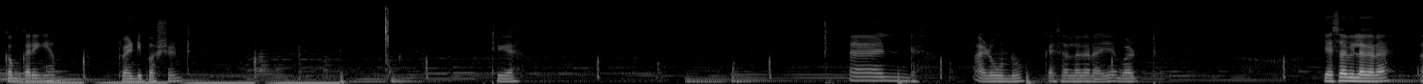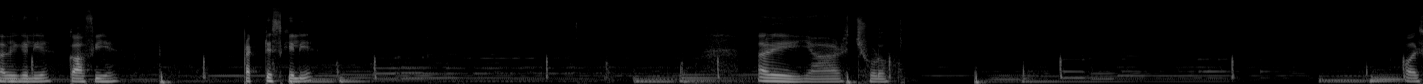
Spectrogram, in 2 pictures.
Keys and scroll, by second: 0.6-1.8 typing, 4.8 ctrl+t, 8.1 Return, 8.8 space, 9.8 1, 10.0 0, 10.2 Return, 14.6 ctrl+t, 18.4 Escape, 19.8 space, 21.5 ctrl+t, 23.1 Return, 24.8 ctrl+t, 26.3 Return, 28.3 space.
